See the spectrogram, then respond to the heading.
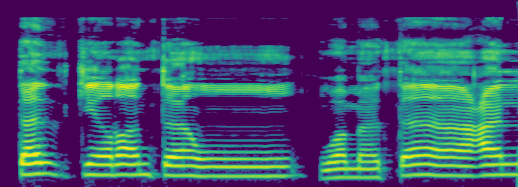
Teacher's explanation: تنوین کو واو کے ساتھ ملائیں گے، واو کے اوپر تشدید زور دیں گے ، تذکرة ومتاعا، اگلے واو کو نرم سے ادا کرنا ہے،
